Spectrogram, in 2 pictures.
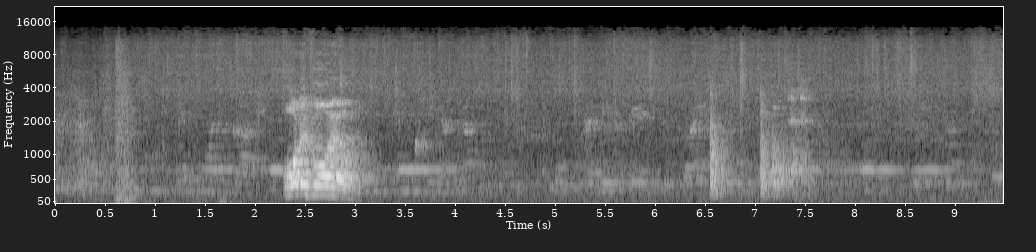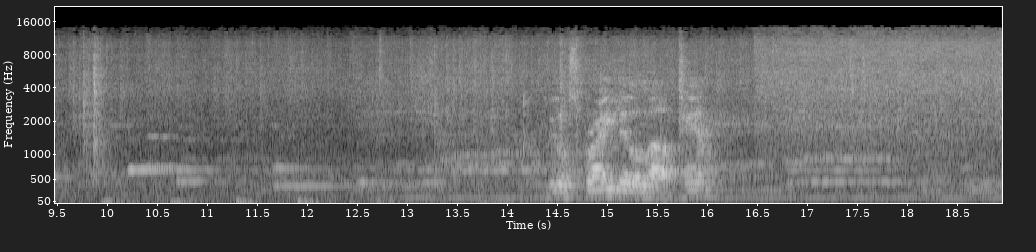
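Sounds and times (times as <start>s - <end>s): faint background music: 0.0s - 18.9s
sausages sizzling in a frying pan: 0.0s - 18.9s
pans knocking: 6.5s - 7.7s.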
